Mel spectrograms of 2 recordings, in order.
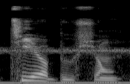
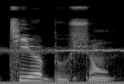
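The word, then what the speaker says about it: tire-bouchon: repeat after me Bhushan Bhushan shown TL Bhushan teo Bhushan teo Bhushan this phrase fo Lou Boucher is the same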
